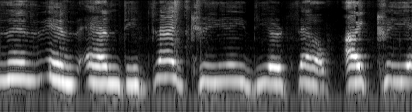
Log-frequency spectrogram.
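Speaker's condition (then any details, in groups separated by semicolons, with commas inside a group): Cerebral palsy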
